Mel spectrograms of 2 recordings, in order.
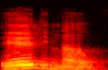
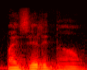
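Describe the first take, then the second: First: "Ele não" drawn out slowly, firmly; emphatic repeat. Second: Low, soft and understated; hushed. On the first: Preacher insisting Daniel was different, "Ele não" slow and emphatic. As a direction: stretch "Ele não" with weight, at full voice. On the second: Preacher quietly setting Daniel apart, hushed. Quiet first take of repeated phrase. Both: Real, not acted.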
